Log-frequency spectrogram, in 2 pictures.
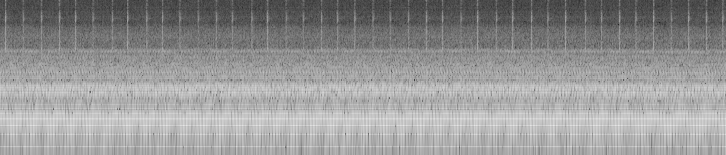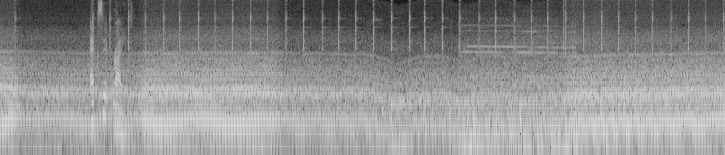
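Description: A turn signal ticks rapidly.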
